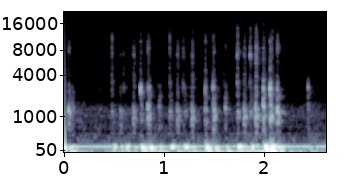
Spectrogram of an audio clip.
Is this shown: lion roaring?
no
